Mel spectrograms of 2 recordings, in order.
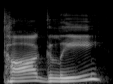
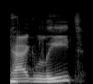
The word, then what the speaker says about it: Taglit: It's Tagli, is it? I don't know how to say it. Taglit. Sorry. I mispronounced it.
